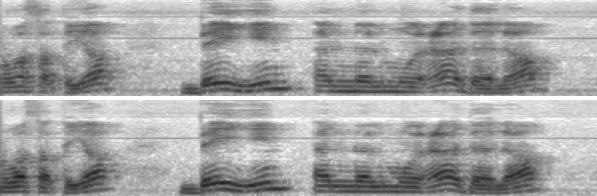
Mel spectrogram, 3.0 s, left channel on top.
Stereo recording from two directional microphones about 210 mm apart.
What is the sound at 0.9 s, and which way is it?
Speech, 45° right (ahead or behind).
